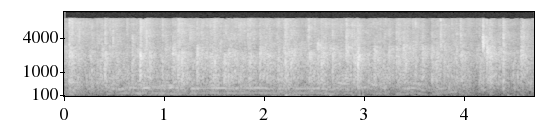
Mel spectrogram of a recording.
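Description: A room full of people applauding steadily for a prize winner being congratulated, a dense wash of clapping that stays loud throughout, with faint voices and murmurs mixed underneath.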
